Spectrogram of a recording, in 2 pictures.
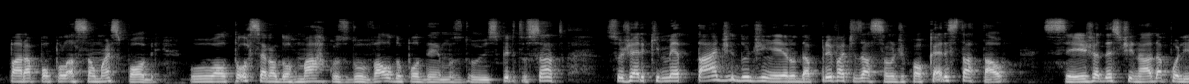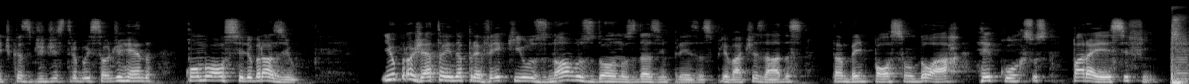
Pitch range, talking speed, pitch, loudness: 125-170 Hz, 140 wpm, 140 Hz, -18 LUFS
